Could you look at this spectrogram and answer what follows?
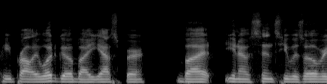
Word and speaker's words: Jesper: over to Johansson as time went on, and Jesper Bratt is the same case, where if we were in Europe, he probably would go by Jesper, but since he was over here, has requested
